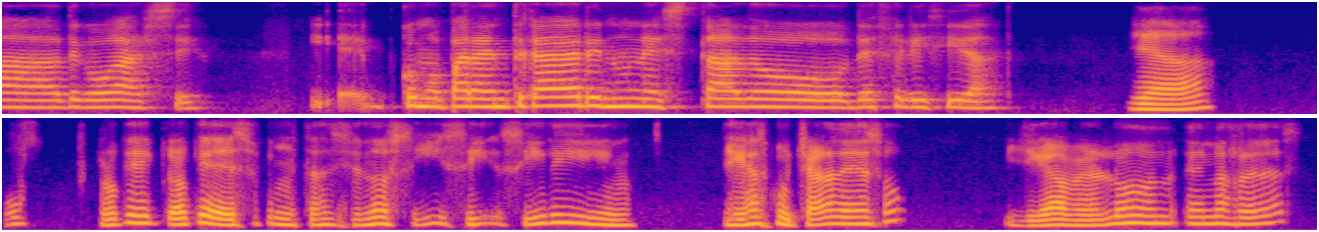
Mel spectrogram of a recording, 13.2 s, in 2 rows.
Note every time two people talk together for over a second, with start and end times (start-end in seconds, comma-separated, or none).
none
